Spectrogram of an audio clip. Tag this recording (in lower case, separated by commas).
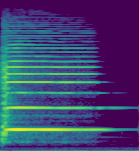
music, bowed string instrument, musical instrument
